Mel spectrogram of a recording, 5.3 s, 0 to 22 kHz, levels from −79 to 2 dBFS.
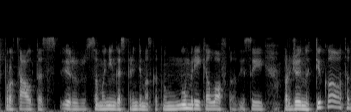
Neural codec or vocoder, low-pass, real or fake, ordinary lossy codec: none; 5.4 kHz; real; AAC, 48 kbps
